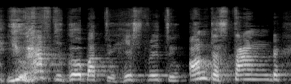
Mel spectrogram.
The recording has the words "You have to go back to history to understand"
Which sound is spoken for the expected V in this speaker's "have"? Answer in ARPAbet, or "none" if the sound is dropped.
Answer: F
